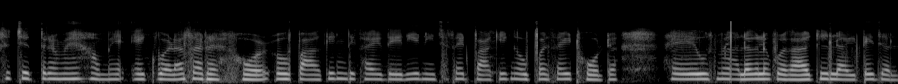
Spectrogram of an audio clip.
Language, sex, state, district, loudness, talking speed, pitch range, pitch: Hindi, female, Maharashtra, Dhule, -29 LUFS, 185 wpm, 235-250 Hz, 240 Hz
